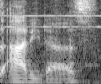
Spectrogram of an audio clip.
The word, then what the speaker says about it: Adidas: brand so weird like we say adidas rest of the world says Adi does I did Asya we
